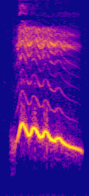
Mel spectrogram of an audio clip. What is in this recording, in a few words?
monster unclick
